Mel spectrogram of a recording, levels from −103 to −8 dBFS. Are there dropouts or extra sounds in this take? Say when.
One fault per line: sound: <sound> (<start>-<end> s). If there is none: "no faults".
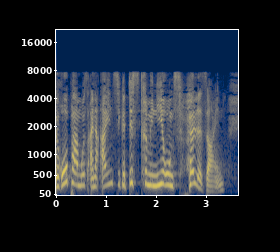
no faults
